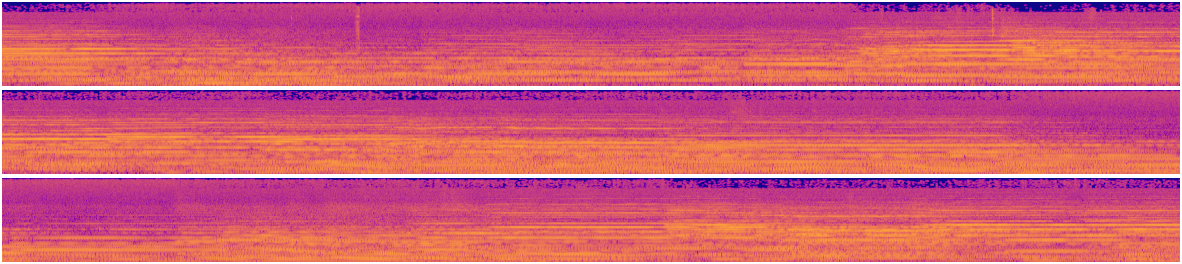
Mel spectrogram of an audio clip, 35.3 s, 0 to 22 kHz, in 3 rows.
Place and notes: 02 Dietrich Buxtehude_ BuxWV 180 — Christ, unser Herr, zum Jordan kam (D minor)
Berlin, Germany, 8 September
